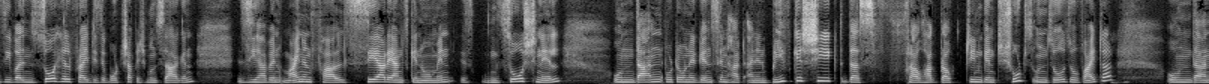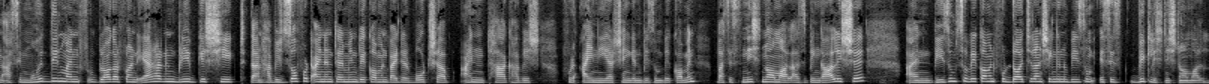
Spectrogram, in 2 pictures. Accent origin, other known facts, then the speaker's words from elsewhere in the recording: Bangladesh; German is a second language; moved away as an adult; now in Berlin, Germany; was ich in Bangladesch damals gehasst habe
